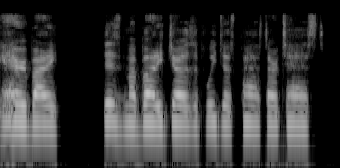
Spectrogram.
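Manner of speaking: high, lightly voiced cheerful girl on camera; mock perky selfie-video announcer; bubbly video greeting. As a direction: imitate an excited girl filming a Snapchat. Girl recording Snapchat.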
